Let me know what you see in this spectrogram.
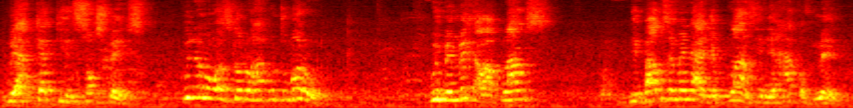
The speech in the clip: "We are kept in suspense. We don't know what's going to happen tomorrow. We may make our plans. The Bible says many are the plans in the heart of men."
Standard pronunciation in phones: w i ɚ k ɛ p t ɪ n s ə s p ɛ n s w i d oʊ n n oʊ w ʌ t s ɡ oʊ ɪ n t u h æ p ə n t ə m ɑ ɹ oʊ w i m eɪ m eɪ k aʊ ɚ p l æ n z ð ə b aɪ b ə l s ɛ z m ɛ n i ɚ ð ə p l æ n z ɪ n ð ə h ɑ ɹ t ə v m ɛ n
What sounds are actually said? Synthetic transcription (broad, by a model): w i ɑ k ɛ p t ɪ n s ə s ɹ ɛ s w i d oʊ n n oʊ w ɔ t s ɡ oʊ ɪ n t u h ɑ p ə n t ə m ɑ ɹ oʊ w i m eɪ m eɪ k aʊ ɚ p l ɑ n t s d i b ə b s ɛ m ɛ n i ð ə p l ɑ n s ɪ n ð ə h ɑ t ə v m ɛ n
